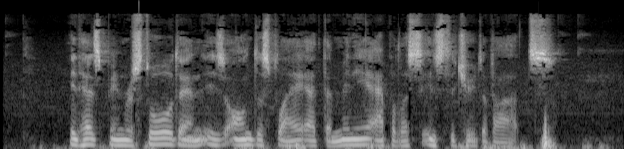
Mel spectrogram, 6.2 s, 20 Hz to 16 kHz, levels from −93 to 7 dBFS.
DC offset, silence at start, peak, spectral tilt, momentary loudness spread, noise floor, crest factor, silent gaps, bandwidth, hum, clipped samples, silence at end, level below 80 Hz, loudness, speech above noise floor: under 0.1%; 0.7 s; 0 dBFS; -2.5 dB/octave; 16 LU; -53 dBFS; 20 dB; none; 11.5 kHz; none; under 0.1%; 0.2 s; -40 dBFS; -17 LUFS; 34 dB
